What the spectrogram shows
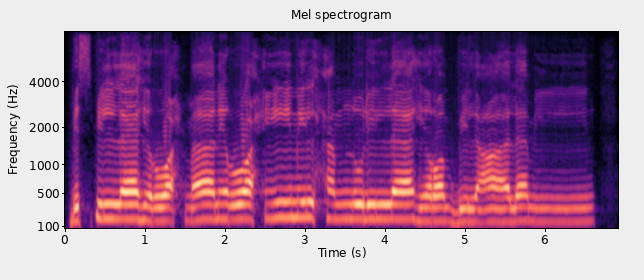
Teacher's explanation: تو الف کی زبر کو میں نے نہیں پڑھا چونکہ یہ حمزہ وصلی ہے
